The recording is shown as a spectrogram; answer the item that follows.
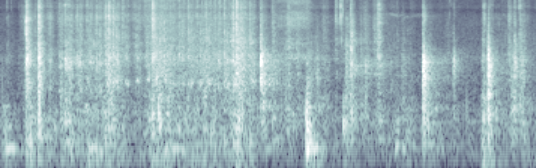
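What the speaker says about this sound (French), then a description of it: "Il y a des pigeons qui sont coincés là-bas" Pigeons trapped inside a house in an abandoned sugar factory make repeated fluttering wingbeats and scuffling noises in an echoing room, with soft cooing underneath.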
